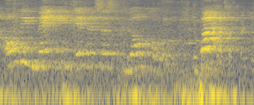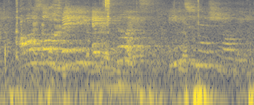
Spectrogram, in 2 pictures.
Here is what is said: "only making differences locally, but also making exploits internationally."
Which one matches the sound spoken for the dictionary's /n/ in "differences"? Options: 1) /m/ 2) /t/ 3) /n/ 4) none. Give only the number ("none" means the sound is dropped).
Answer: 4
